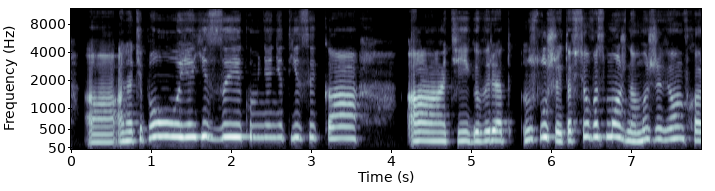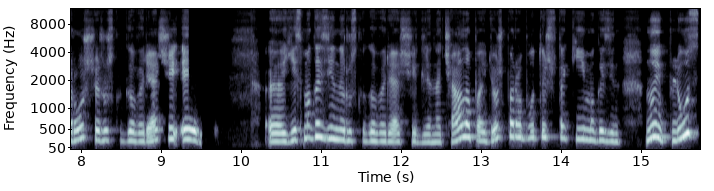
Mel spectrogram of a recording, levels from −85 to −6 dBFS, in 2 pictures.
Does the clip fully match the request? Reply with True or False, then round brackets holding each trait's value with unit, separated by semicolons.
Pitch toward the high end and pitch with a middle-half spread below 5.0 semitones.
False (250 Hz; 5.6 semitones)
